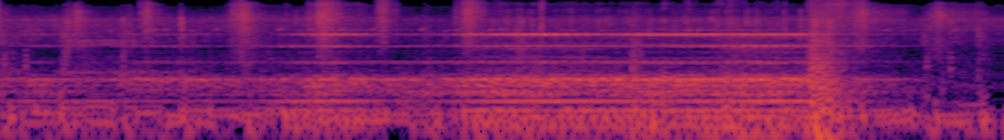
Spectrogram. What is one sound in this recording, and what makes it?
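A low eerie drone swells and then cuts off with a burst.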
